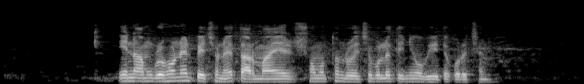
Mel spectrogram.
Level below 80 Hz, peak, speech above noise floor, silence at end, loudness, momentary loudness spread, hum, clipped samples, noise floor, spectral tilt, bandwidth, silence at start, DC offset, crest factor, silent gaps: -64 dBFS; -2 dBFS; 50 dB; 0.9 s; -18 LUFS; 8 LU; none; under 0.1%; -67 dBFS; -6 dB/octave; 7.6 kHz; 0.95 s; under 0.1%; 18 dB; none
